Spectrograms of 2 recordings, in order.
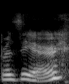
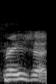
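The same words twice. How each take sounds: First: The word does not rhyme with Frasier. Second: The word rhymes with Frasier. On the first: The speaker calls it wrong. "not brazier" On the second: The speaker calls it right. "Yes, brazier"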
